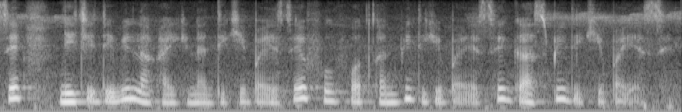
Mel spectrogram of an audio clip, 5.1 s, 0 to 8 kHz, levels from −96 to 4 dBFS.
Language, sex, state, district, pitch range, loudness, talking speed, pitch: Nagamese, female, Nagaland, Dimapur, 180-250 Hz, -19 LUFS, 235 wpm, 210 Hz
